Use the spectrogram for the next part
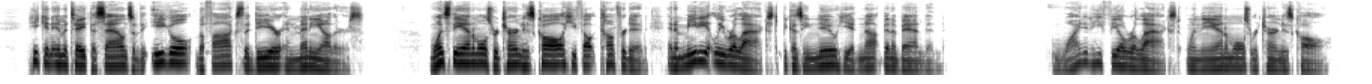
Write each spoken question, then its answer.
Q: Why did he feel relaxed when the animals returned his call?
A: He felt relaxed because he knew he had not been abandoned.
